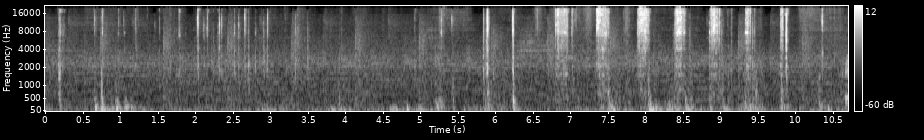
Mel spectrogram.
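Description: A wrench ratcheting tight on the negative battery terminal of a Hemi Dodge Charger, with close, irregular clicking bursts and short metallic snaps, growing busier toward the end, with no voice.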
